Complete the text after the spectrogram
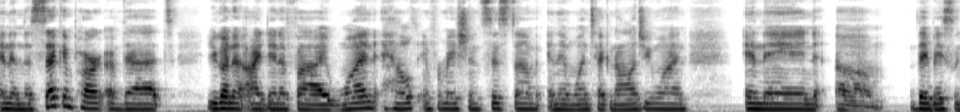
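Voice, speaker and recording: This woman's voice has a very deep, low pitch. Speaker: nursing student and labor and delivery worker. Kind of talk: casual vlog tutorial. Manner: fast; casual with many fillers.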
